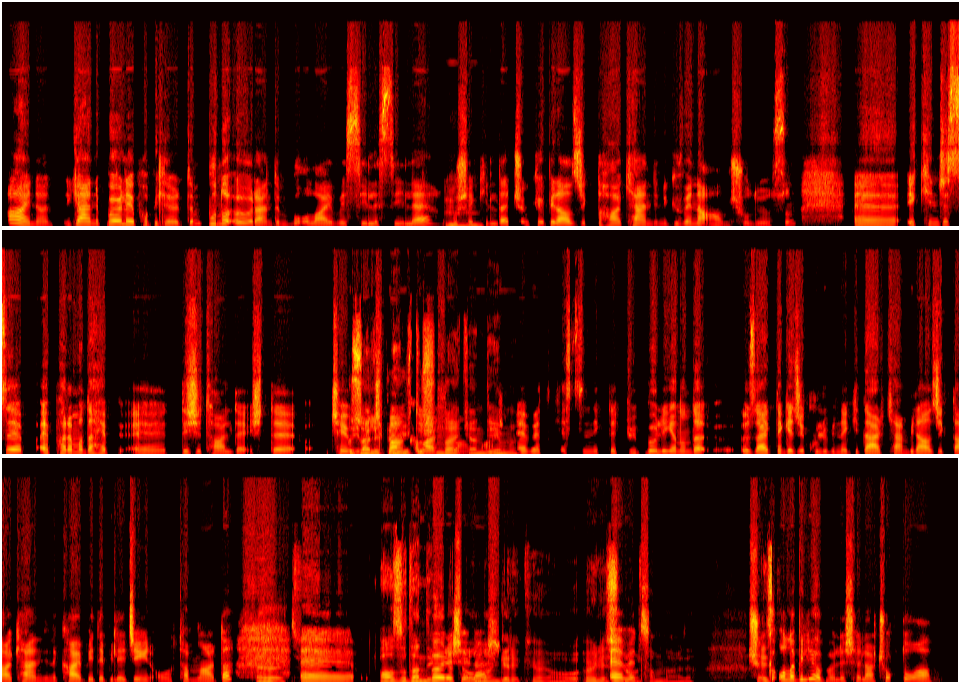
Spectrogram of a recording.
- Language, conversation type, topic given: Turkish, podcast, Cüzdanın hiç çalındı mı ya da kayboldu mu?
- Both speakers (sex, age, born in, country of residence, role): female, 30-34, Turkey, Germany, guest; male, 25-29, Turkey, Italy, host
- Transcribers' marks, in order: other background noise; unintelligible speech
